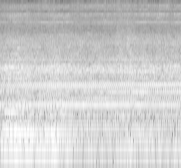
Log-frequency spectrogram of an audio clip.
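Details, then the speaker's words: American Home automatic washing machine after repair of a drain fault, spin-dry cycle: steady even hum of the drum with no rumble or grinding; parts underneath are rusted but it stays quiet, bearing still fine. "Okay pa naman kahit na bulok na yung mga ibang part sa ilalim at least tahimik pa rin siya wala pang problema yung bearing"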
